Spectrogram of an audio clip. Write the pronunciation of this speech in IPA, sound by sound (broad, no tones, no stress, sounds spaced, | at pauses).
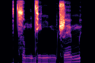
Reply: t͡s ɒ m d e ŋ u m ʈ͡ʂ æ m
